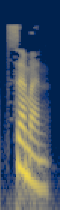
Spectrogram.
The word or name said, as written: semen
